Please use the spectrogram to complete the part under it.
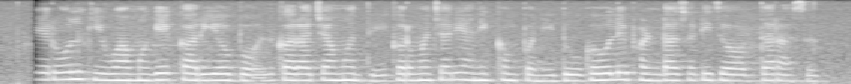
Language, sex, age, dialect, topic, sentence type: Marathi, female, 18-24, Southern Konkan, banking, statement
